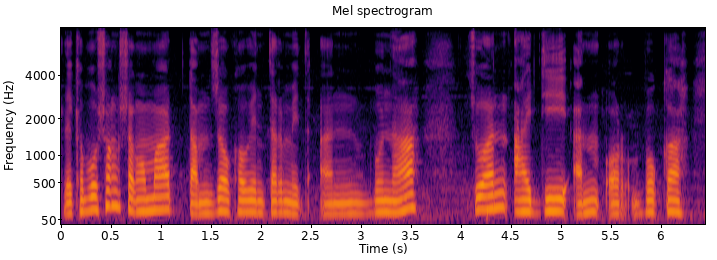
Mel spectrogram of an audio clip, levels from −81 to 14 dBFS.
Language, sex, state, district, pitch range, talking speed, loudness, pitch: Mizo, male, Mizoram, Aizawl, 115-140 Hz, 205 wpm, -17 LUFS, 130 Hz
